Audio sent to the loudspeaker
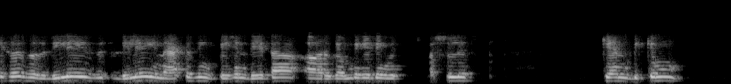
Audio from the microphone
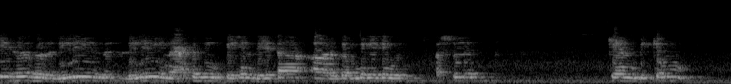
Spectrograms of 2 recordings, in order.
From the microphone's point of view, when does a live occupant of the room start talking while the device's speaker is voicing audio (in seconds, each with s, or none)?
none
